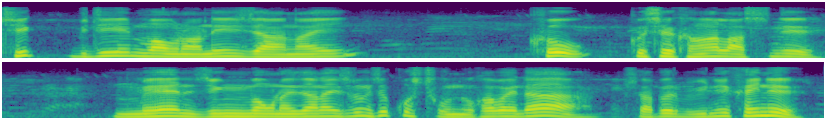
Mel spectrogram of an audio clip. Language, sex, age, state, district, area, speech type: Bodo, male, 60+, Assam, Chirang, rural, spontaneous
